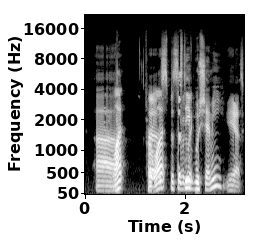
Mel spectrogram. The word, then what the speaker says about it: Buscemi: yeah yeah yeah and buscemi to make a sh like the c in italian is usually a ch noise not a or a s or whatever so we get a weird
